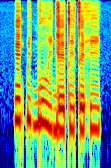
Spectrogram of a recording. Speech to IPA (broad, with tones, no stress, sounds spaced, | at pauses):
e˦ k͡p i˦˨ ɡ͡b u˦ β i˨ ɡ eː˨ t i˨ t e˨ h i˨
